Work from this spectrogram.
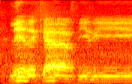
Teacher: Tapi oleh kerana ada huruf nun sebelum huruf ma'asli ini, maka kita kena baca dengan ma'rid sukun, iaitu panjang 2, 4 atau 6 harakah, dengan berakhir dengan mahraj nun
